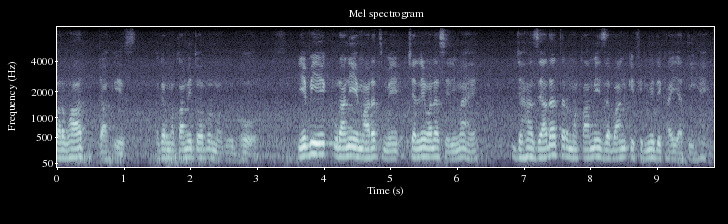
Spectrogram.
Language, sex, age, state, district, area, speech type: Urdu, male, 30-45, Uttar Pradesh, Azamgarh, rural, spontaneous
